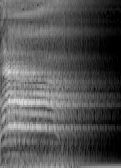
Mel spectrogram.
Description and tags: A simple short cry I use as death cry for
